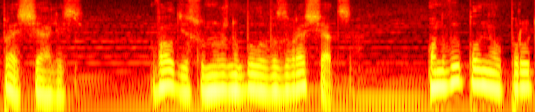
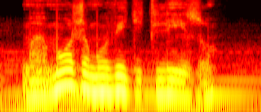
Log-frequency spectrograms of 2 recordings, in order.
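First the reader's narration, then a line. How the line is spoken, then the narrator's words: Polite question. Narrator (Russian): вежливо спросил Велес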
